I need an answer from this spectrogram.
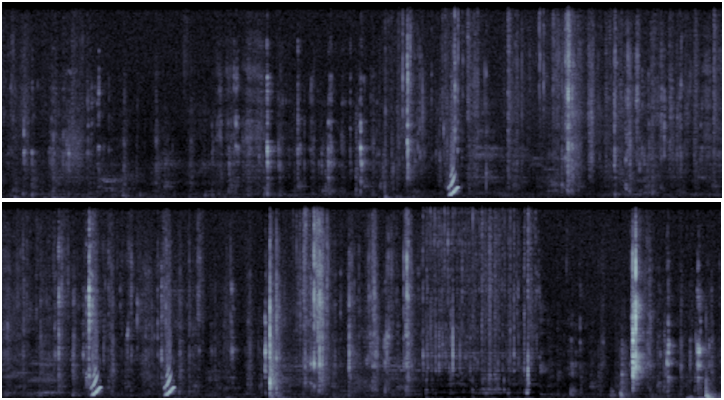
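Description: Close-miked chewing and biting of cheesy pizza, with wet mouth sounds, scattered sharp clicks and a few short rising squeaks.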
